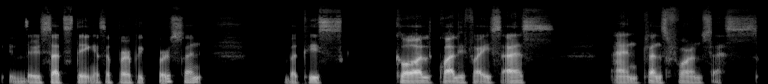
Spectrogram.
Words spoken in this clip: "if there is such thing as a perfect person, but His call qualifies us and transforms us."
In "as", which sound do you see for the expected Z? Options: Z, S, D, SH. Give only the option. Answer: S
